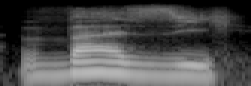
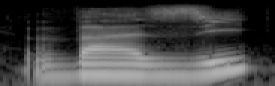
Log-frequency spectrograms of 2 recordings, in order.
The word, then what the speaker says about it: vas-y: Same thing here, vas-y, vas-y, all right?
